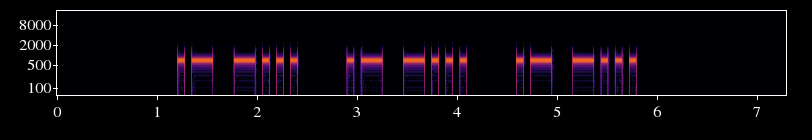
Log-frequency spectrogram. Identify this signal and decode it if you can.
Morse code, heard as a keyed tone, about 17 wpm, 700 Hz. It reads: AB AB AB
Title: Canadian Provinces and Territories - Repeated 3x - 17wpm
